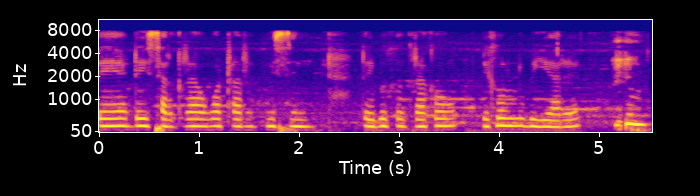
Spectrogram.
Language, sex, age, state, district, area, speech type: Bodo, female, 18-30, Assam, Chirang, urban, spontaneous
